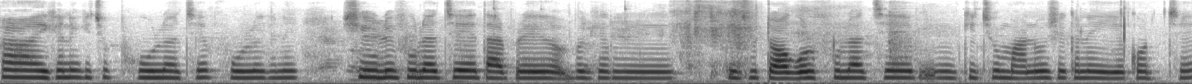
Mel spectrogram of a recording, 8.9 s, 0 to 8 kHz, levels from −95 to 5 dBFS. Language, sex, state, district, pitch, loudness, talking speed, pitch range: Bengali, female, West Bengal, Purulia, 235 Hz, -17 LUFS, 155 wpm, 230-245 Hz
